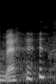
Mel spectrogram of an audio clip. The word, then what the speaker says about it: Mads: pronounced me and then this guy's name is mads but it's pronounced mess thank goodness your parents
